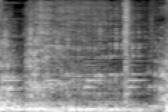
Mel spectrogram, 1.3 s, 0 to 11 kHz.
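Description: A tiger in a 3D animal video game lets out a short, loud, growling roar that fills the brief moment up close.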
